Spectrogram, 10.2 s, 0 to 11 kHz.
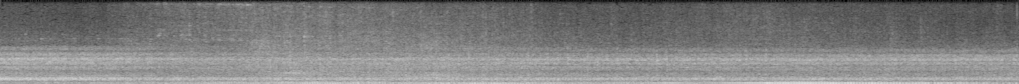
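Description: Jet engines of a Boeing 737 on landing rollout, a steady rushing noise over a low drone. The drone grows louder about eight seconds in.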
